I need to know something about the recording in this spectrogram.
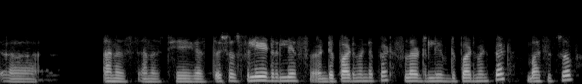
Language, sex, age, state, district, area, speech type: Kashmiri, male, 18-30, Jammu and Kashmir, Bandipora, rural, conversation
